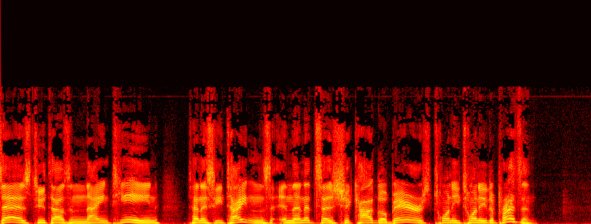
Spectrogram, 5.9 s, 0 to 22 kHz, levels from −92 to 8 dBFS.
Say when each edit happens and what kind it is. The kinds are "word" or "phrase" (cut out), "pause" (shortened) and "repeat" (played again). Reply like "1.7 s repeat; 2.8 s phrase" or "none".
none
